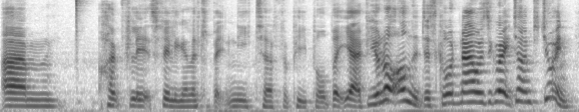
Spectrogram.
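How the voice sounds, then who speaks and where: A woman's voice: on the low side, quick pace, fairly bright tone. A woman hosting a podcast, chatting casually about gaming in a wry way and slipping into imagined quotes. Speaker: podcast host.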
